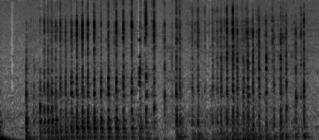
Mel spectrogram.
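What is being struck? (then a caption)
Clear plastic clamshell food container. Long fingernails tap quickly across the flat lid and ridged rim of an empty, hollow clear plastic clamshell food container held up in the air. The result is a quiet, steady flurry of short, dry clicks with a low, hollow body under them. Each tap dies away almost at once.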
